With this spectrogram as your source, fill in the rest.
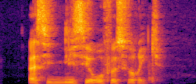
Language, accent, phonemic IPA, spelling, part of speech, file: French, France, /a.sid ɡli.se.ʁo.fɔs.fɔ.ʁik/, acide glycérophosphorique, noun, LL-Q150 (fra)-acide glycérophosphorique.wav
- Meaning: glycerophosphoric acid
